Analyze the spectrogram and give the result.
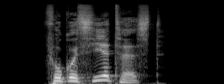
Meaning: inflection of fokussieren: 1. second-person singular preterite 2. second-person singular subjunctive II
- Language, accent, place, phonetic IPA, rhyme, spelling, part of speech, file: German, Germany, Berlin, [fokʊˈsiːɐ̯təst], -iːɐ̯təst, fokussiertest, verb, De-fokussiertest.ogg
